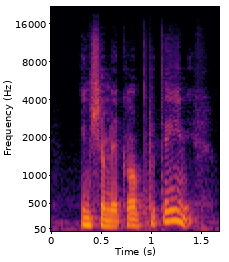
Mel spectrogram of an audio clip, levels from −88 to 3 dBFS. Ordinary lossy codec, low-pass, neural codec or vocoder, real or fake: none; 19.8 kHz; codec, 44.1 kHz, 2.6 kbps, DAC; fake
